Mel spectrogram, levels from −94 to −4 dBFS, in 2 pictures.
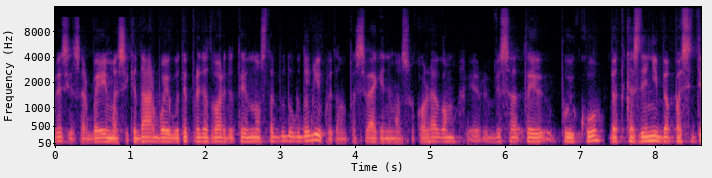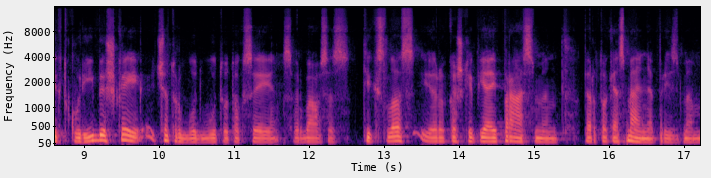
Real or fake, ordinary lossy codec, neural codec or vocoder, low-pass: real; Opus, 16 kbps; none; 14.4 kHz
